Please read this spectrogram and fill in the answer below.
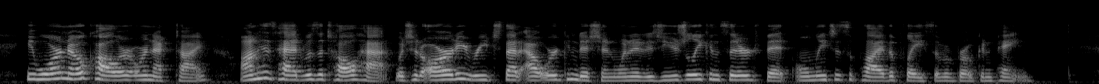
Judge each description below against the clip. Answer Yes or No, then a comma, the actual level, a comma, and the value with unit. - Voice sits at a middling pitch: No, high, 205 Hz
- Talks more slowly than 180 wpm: No, average, 190 wpm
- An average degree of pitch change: Yes, average, 3.6 semitones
